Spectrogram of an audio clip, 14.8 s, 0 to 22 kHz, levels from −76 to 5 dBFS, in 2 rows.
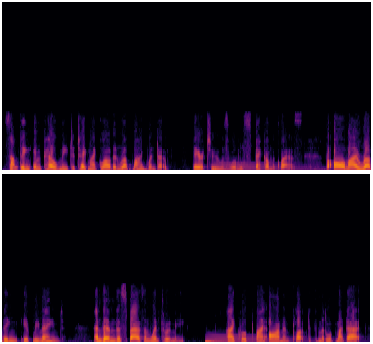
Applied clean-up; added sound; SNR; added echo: none; Bowed string instrument; 20 dB; none.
